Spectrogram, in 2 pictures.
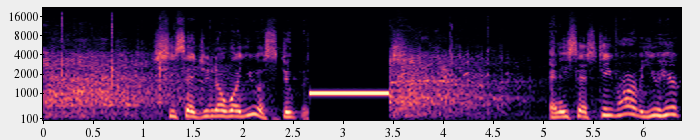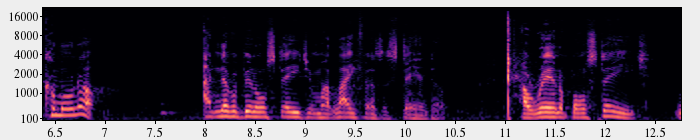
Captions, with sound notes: (laughing) She said, "You know what, you a stupid (beep)." And he said, "Steve Harvey, you here? "Come on up!" I'd never been on stage in my life as a stand-up. I ran up on stage.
